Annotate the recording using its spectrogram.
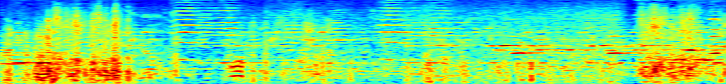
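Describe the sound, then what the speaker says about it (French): Gusty wind in Sardinia buffets the microphone with a steady rumbling roar that surges at the start and end. "Je crois qu'il y a du vent"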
